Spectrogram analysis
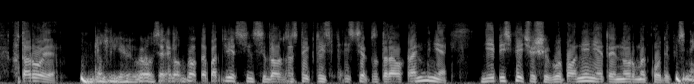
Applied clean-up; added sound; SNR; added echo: neural diffusion model UNIVERSE++.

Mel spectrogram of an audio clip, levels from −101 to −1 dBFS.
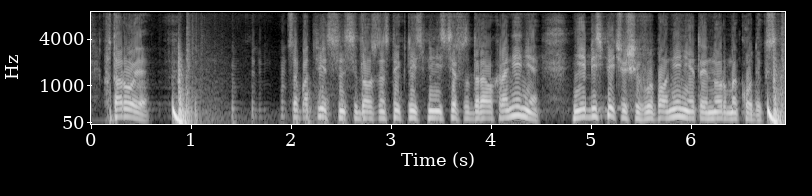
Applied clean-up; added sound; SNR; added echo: neural mask model RNNoise.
